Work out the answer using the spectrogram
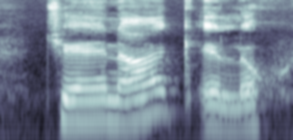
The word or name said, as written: jeenaak'eeliwh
